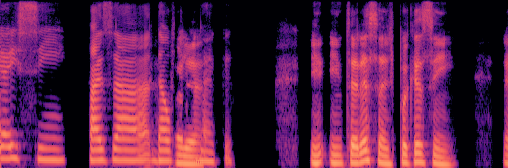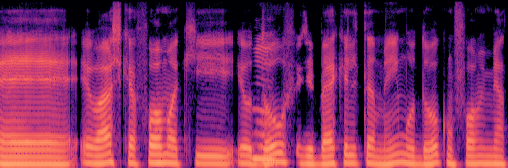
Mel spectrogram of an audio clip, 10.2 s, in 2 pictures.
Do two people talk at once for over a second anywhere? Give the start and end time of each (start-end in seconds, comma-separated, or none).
none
